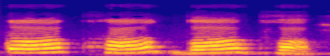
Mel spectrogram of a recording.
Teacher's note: আমরা কিন্তু মানে এই 4টা বর্ণ ঠিক একই জায়গা থেকে উচ্চারিত হচ্ছে, এবং সেটা হচ্ছে জিহ্বা মূল বা কণ্ঠধ্বনি। · জিহ্বা মূল থেকে কিন্তু এই ক খ গ ঘ আমরা যখন উচ্চারণ করছি জিহ্বার মূল থেকে সেটা উচ্চারণ করছি, অথবা সেটাকে আমরা কণ্ঠধ্বনিও বলতে পারি।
